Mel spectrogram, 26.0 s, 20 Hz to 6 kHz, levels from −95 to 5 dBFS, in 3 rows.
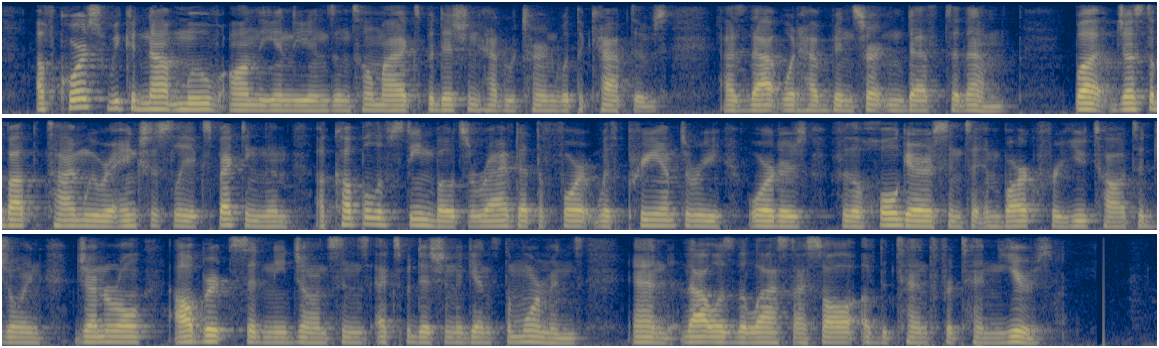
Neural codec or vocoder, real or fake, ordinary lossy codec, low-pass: none; real; AAC, 48 kbps; 5.4 kHz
